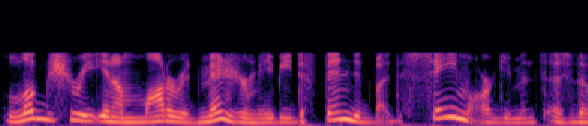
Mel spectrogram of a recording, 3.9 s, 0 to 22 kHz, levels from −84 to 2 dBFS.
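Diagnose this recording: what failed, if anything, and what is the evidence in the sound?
Nothing in the recording stood out as a failure on listening, at any stage of the chain.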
